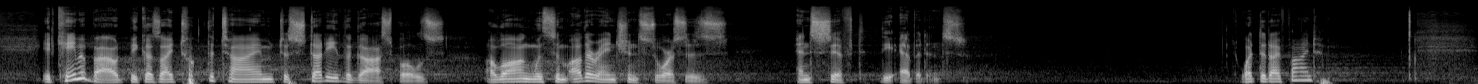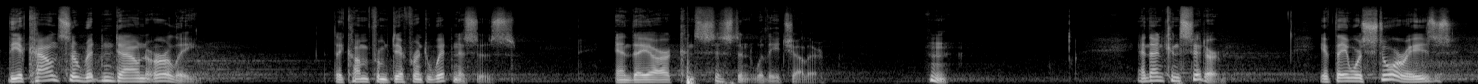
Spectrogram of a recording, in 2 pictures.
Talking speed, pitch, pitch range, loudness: 105 wpm, 140 Hz, 120-175 Hz, -21 LUFS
